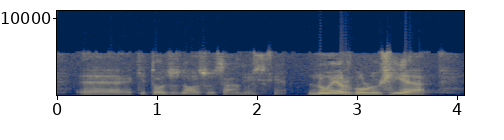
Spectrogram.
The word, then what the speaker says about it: Noergologia: que todos nós usamos no ergologia é uma palavra difícil de você pronunciar no começo porque nós costumamos pronunciar com muita frequência palavras como Neurologia Neurologia então no ergologia é uma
